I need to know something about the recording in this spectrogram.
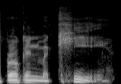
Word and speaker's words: Brogan McKee: I've mispronounced it. It's Brogan McKee with a running back standing to his right, 3 receivers out to the right.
